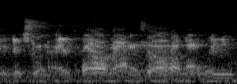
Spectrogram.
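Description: A person talking in a recorded phone call, the voice thin and rasping through the phone line.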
